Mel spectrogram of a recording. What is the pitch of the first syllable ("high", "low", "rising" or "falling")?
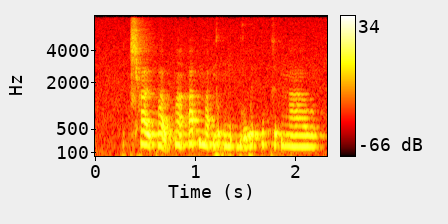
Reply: falling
